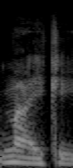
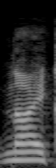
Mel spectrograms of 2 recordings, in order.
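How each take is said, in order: First: Pronounced the way it is said in America. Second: Pronounced the way it is said locally. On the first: "I know in the States a lot of people call it Nike" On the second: "I know here a lot of people call it Nike"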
